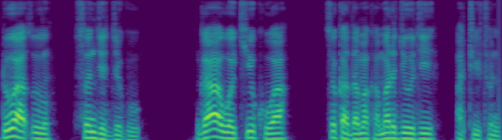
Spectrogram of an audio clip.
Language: Hausa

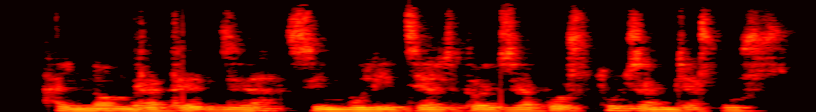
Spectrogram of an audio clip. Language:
Catalan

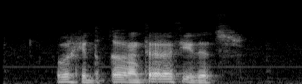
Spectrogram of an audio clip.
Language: Kabyle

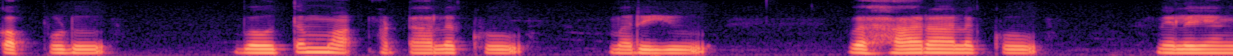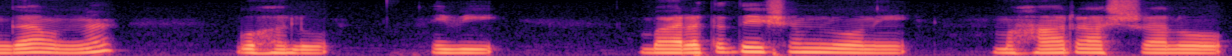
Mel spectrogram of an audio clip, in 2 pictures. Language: Telugu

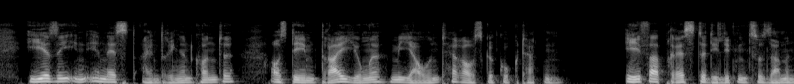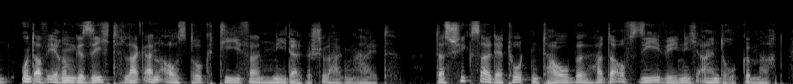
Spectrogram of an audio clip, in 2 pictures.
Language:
German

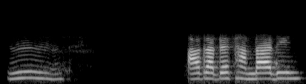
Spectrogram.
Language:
Assamese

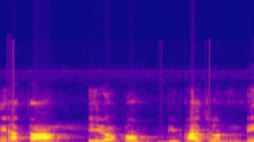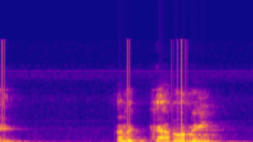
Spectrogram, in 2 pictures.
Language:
Bangla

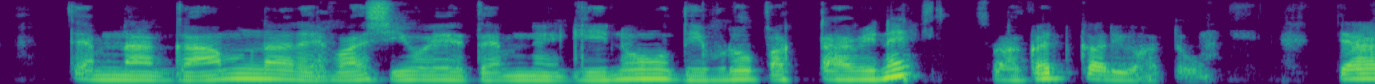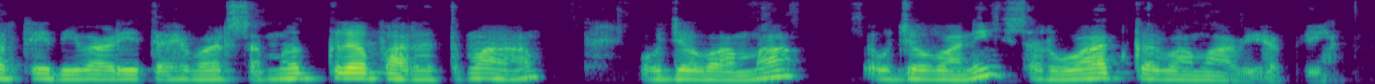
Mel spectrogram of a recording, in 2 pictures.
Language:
Gujarati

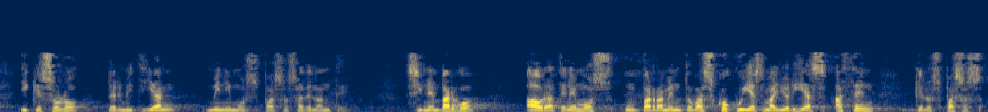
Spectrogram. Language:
Spanish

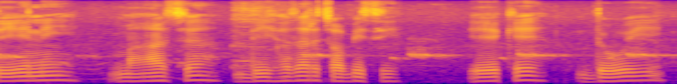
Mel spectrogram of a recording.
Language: Odia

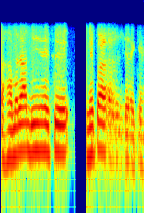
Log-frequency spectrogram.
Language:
Maithili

